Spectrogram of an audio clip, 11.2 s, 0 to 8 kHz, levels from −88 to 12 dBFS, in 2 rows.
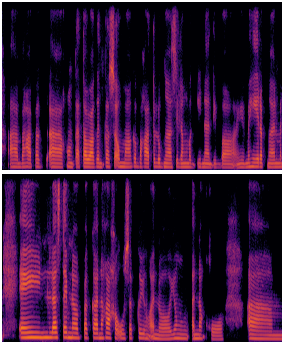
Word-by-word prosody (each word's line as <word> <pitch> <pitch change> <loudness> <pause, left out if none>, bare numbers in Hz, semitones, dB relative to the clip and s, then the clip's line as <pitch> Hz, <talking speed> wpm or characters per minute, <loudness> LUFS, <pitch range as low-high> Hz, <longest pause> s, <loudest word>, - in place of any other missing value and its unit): baka 175 +1 -2
'pag, 180 -1 -5 0.2
ah, 170 -1 +2
kung 180 -1 -5
tatawagan 175 0 +1
ka 185 - -1
sa - - +4
umaga 180 0 -3
baka 175 -1 -2
tulog 180 0 -4
nga 170 -1 -1
silang 175 0 -4
mag-ina, 170 -1 -5
'di 160 0 -9
ba? 155 0 -3
Ayun, 165 +1 -6
mahirap 180 0 -1
nga 170 - -3
naman. 170 +1 -4 0.3
Eh, 235 +1 +7 0.2
last 235 -1 +6
time 240 -1 +4
na 225 -1 +2
pagka 220 0 +1
nakakausap 215 -2 +1
ko 220 - -3
yung 195 - -6
ano 170 -2 -3
yung 195 +1 -5
anak 195 +7 -3
ko, 160 0 -8 0.5
um, 180 -2 -1
180 Hz, 170 wpm, -25 LUFS, 170-205 Hz, 0.5 s, Eh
